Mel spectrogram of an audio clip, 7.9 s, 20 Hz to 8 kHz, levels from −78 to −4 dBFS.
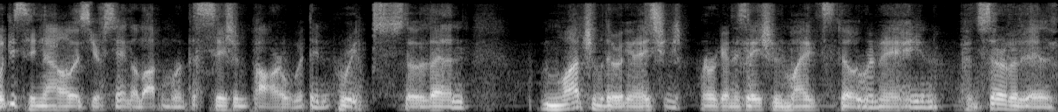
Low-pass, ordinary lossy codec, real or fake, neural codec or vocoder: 7.2 kHz; AAC, 32 kbps; fake; codec, 16 kHz in and 24 kHz out, 0.6 kbps, FireRedTTS-2 codec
